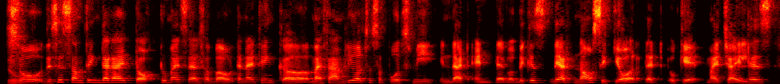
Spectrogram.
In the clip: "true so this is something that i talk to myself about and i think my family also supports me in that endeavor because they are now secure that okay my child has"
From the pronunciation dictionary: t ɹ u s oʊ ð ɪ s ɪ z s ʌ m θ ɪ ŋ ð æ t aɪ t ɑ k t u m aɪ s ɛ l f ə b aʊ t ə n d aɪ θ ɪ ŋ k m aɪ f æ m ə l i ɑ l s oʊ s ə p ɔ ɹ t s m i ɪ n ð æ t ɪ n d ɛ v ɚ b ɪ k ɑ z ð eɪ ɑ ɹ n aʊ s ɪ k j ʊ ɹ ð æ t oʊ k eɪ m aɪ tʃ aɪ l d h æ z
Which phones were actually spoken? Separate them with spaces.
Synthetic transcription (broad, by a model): s oʊ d ɪ s ɪ z s ʌ m t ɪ ŋ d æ t aɪ t ɑ k t u m aɪ s ɛ l f ə b aʊ t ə n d aɪ t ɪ ŋ k m aɪ f æ m ə l i ɑ l s oʊ s ə p ɔ ɹ t s m i ɪ n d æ t ɪ n d ɛ v ɚ b ɪ k ɑ z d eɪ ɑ ɹ n aʊ s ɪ k j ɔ ɹ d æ t oʊ k eɪ m aɪ tʃ aɪ l d h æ z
